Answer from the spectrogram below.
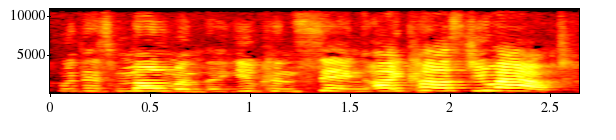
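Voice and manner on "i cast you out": high, loud rallying shout; rousing call to the audience. Acted. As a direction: yell the spell to the crowd.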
